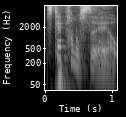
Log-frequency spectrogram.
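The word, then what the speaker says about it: Στέφανος: 스테반은 스테파노스예요. 원어적인 그 발음은 스테파노스인데 예루살렘 최초의 집사인데 최초의 순교자예요.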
